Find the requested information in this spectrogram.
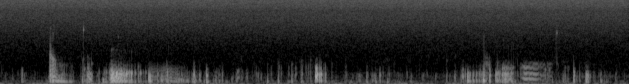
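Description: Continuous low gurgles, rumbles and short squeaky bubbling sounds; ordinary stomach growling.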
